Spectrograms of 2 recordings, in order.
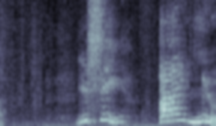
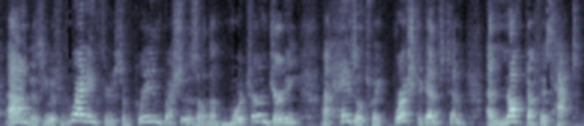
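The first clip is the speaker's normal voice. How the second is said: ordinary talk, nothing marked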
